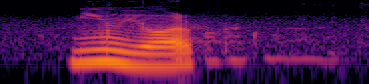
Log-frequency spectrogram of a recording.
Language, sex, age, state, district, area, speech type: Santali, female, 18-30, West Bengal, Bankura, rural, spontaneous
